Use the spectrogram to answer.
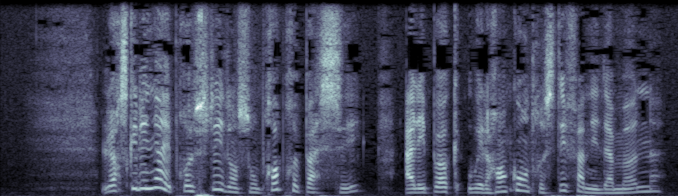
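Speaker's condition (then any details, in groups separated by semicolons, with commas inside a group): No condition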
